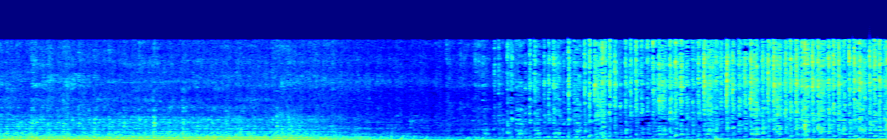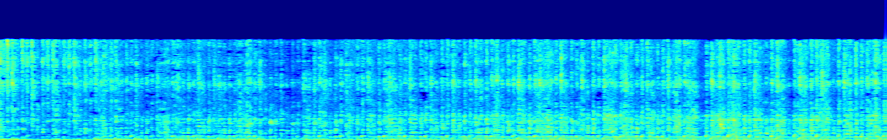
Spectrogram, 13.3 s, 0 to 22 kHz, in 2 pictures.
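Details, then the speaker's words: 1978 Chevrolet Nova, V8 (likely 305 two-barrel) abandoned 25 years, open exhaust, rat-chewed distributor wires, getting hot: loud uneven lope with slight stumble about three times a second; rough running, seems on all cylinders, owner rules out distributor and carburetor. "I don't know, it's still got a little bit of a shake, but it seems to be running on all the cylinders."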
